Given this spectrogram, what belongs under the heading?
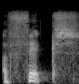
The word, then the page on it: affix: American English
